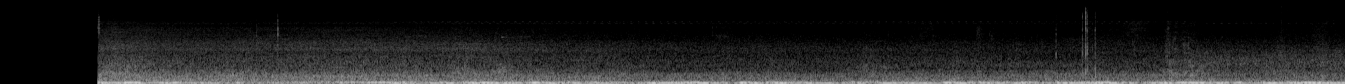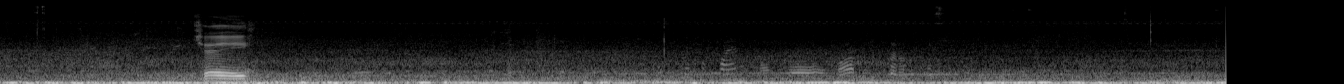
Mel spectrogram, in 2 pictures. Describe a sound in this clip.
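Wind rumbles steadily against a microphone outdoors.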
